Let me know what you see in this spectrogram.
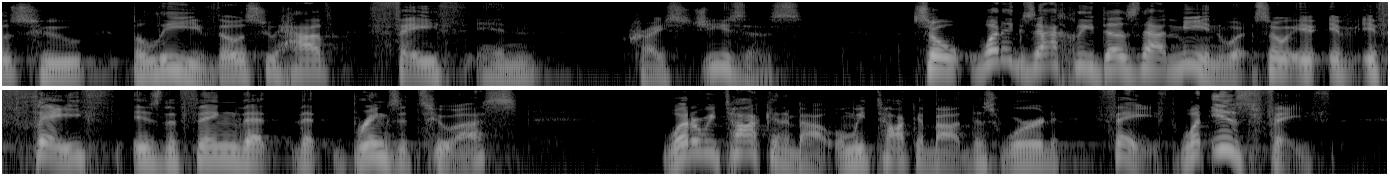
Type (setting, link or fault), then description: setting, large echoing room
